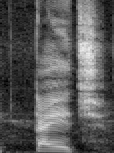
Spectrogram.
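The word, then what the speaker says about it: catch: सी ए टी सी एच इसको पढ़ते हैं कैच। तो सी से आपका का यहां ए का उच्चारण एक की मानता है क्रम टी साइलेंट रहेगा सी एस से आपका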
